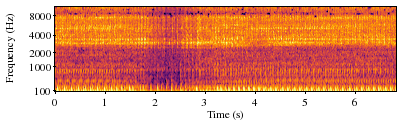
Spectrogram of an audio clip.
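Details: Royal Enfield Crusader, first start in 27 years (last ridden 1995): steady, even single-cylinder thump at idle with a brief rev blip settling straight back; normal, healthy idle and revving.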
